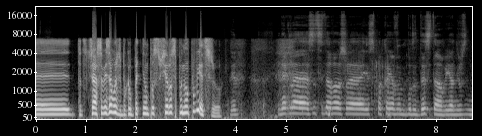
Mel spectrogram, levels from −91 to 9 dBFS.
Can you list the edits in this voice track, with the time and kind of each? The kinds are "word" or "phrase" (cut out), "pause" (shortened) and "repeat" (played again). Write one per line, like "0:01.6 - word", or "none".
none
